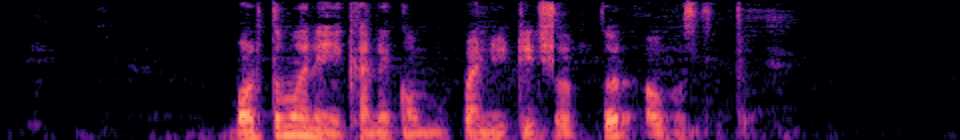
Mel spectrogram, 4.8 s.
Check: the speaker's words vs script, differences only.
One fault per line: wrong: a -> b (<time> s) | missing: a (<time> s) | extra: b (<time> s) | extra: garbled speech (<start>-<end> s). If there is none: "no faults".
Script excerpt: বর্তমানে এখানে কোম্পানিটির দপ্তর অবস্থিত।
no faults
